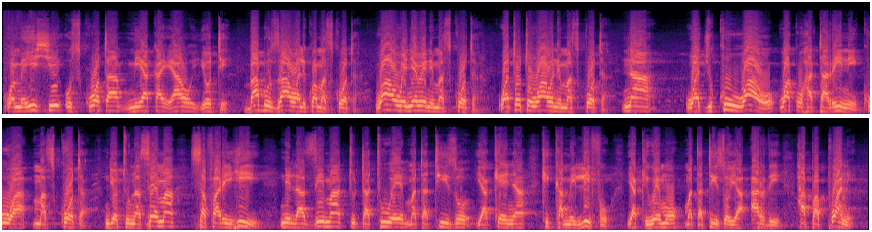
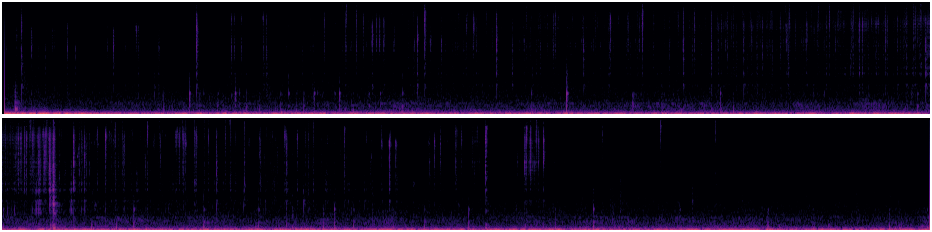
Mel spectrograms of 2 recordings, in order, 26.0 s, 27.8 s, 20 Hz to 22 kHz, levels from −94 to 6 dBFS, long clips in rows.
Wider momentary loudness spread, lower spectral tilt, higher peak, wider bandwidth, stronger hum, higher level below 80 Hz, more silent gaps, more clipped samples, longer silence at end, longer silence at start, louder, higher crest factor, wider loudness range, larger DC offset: about the same, 7 LU vs 6 LU; about the same, -4 dB/octave vs -4 dB/octave; first, -6 dBFS vs -24 dBFS; first, 16 kHz vs 14 kHz; neither; second, -54 dBFS vs -48 dBFS; neither; neither; first, 0.2 s vs 0 s; about the same, 0 s vs 0.05 s; first, -17 LUFS vs -58 LUFS; second, 10 dB vs 16 dB; second, 1 LU vs 4 LU; neither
